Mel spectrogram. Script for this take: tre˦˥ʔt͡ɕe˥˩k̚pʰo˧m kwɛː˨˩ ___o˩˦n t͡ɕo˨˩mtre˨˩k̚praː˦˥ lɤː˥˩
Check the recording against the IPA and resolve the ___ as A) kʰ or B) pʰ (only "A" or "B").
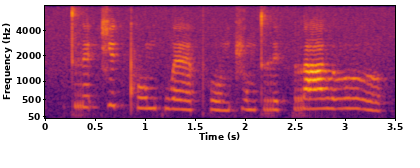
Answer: B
